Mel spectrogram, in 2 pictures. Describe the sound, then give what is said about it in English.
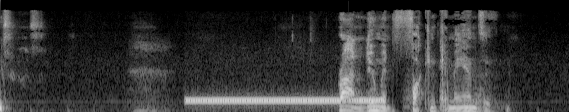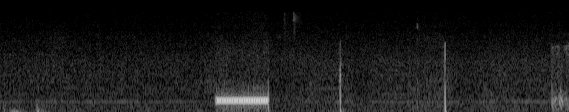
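An emergency telephone line rings out unanswered: two long, steady electronic ring tones separated by a pause, with a person speaking loudly in the gap between them. “For being an emergency phone, they sure aren't in a hurry to pick it up.”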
